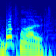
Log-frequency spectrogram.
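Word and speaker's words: bokmål: Zacznij pan z łaski swojej bukmol wymawiać poprawnie, czyli bukmol. Bo mnie córka głowę suszy, że w mojej ulubionej audycji taki błąd się cyklicznie powtarza.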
